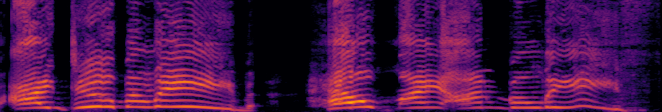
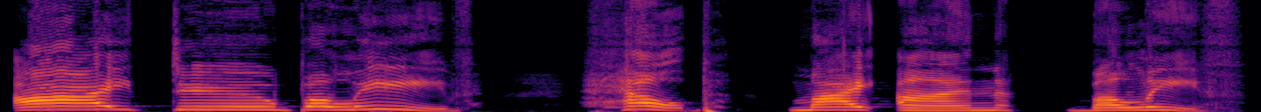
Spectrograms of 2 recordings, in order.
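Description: First: High, strained cry of a father at his limit; desperate cry. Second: Slow, pleading cry of a desperate father. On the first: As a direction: cry it out, pitched high, at the end of his rope. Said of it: "this father had had enough". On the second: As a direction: drag it out like a father begging for help. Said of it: "the boy's father cried out and said". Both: Acted.

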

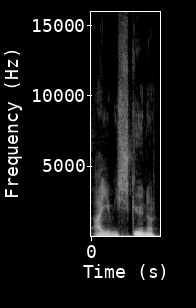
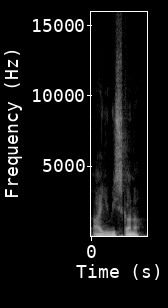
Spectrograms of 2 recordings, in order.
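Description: First: "schooner" with a long ooh, like the ship; mock bad Scottish impression with ooh in "schooner"; bad fake Scottish. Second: "scunner" with a short u, like skunner; real Scottish scunner. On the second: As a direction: say "scunner" with the u of cup. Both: Shown as a demonstration. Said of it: "automatically think that's a ooh".

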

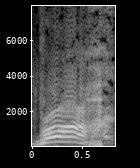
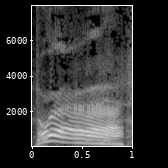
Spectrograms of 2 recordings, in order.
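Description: First: Sad Wookiee roar. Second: A mock Wookiee roar, pitched up; Chewbacca roar. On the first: Retold or imitated. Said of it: "all sad". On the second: Podcaster mimics Chewbacca about to eat the porg, mock roar. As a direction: growl it like a hungry Chewie. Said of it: "and he's like".

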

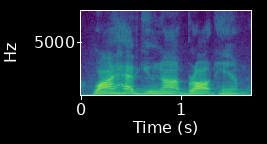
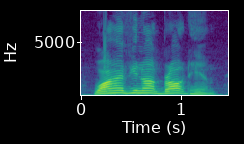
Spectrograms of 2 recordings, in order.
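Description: First: Said in the usual way. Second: "Why have you not brought him" higher, with "brought" punched; raised, insistent "brought", then a falling end; emphatic repeated question. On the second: Acted.

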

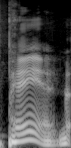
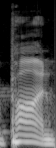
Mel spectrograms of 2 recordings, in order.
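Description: First: "pan" with the flat English a of "cat"; English vowel pronunciation. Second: "pan" with an open ah, like "pahn"; Spanish vowel pronunciation. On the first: Man unsure of the Spanish word, "pan" said the English way. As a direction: say "pan" like the cooking pan. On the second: Man correcting himself, "pan" said with a Spanish ah. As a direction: say "pan" to rhyme with "on". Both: Shown as a demonstration. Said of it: "however you say it".

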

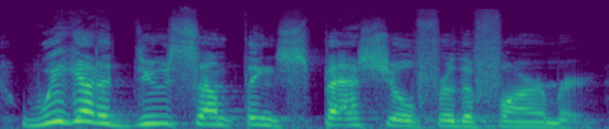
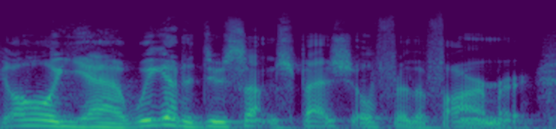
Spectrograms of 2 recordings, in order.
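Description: First: Said in the usual way. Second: Lower, softer, fast pig agreeing; eager pig. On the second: Acted. Pig echoing the chicken's idea, low and quick. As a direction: rush the agreement, low and soft.

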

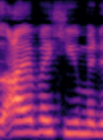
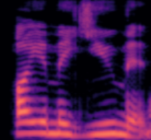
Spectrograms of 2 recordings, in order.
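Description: First: Said in the usual way. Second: Creature mimicking a British accent; rough imitated British accent. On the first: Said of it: "when she says". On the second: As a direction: say it in a badly faked British accent. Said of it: "it imitates a British accent".

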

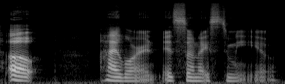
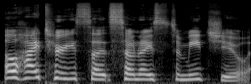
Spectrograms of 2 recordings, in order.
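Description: First: Chastened greeting. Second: High, loud mock welcome; hearty greeting. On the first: Retold or imitated. Dad after mom punches him, subdued chastened greeting. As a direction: imitate a dad meekly correcting himself. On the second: Dad greets Lauren by the wrong name, loud hearty welcome. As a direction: imitate an over-eager dad greeting a guest.

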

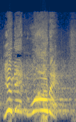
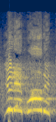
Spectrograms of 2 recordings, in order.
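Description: First: YOU punched, high and loud; shouted rebuke. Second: You stressed, high shouted, falling; shouted rebuke again. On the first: Preacher hammering You at backsliders, shouting. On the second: Preacher repeating You to backsliders, shouting. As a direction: drive You home once more. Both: Real, not acted.

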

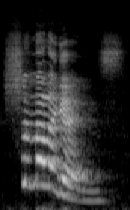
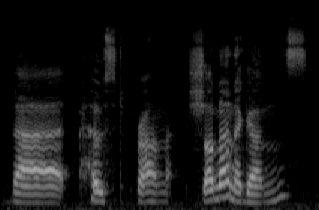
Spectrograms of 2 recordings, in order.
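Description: First: Loud, slow, higher shout of Shenanigans; hammed-up show-host cry; announcer shout. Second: A bad put-on accent, slow, on Shenanigans; deliberately bad accent on Shenanigans; terrible accent. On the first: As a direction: bellow Shenanigans like a bar host's catchphrase. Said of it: "You say it". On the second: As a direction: drag out Shenanigans in a clumsy fake accent. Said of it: "That was a terrible accent". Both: Shown as a demonstration.

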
